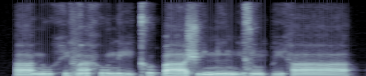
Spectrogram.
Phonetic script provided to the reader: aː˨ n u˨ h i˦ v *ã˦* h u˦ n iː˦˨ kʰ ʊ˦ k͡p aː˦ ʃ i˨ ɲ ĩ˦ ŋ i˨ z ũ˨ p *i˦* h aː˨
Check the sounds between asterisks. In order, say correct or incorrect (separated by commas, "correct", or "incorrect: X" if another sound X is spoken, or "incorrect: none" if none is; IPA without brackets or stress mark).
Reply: correct, correct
